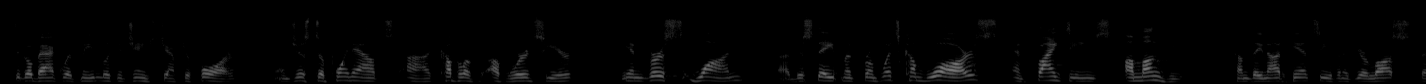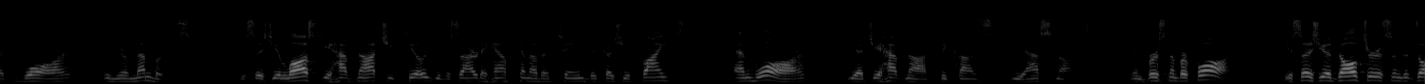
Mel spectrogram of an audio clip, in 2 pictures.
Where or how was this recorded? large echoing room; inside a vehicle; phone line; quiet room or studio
large echoing room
